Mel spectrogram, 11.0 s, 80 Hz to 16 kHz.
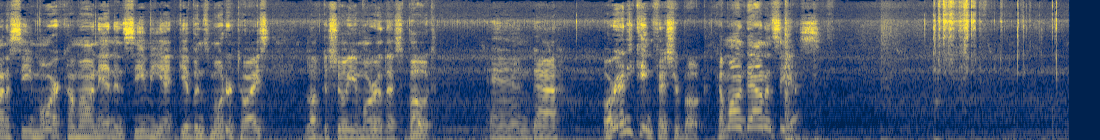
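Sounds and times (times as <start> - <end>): low rumble: 0.0 - 10.7
handheld camera rustling and clicking: 8.8 - 10.7.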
